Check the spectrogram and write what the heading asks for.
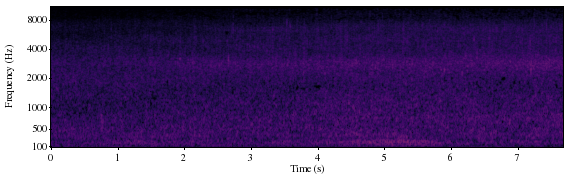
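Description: Shallow, rocky river running over stones: a steady rushing of water, growing a little louder near the end.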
